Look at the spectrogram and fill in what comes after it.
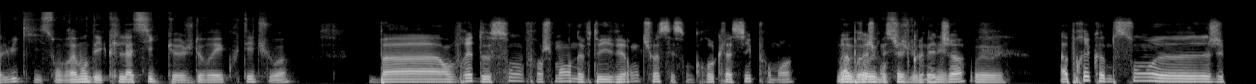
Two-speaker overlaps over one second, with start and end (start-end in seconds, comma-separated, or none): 8.4-9.7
